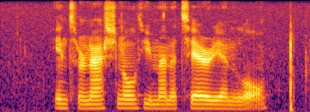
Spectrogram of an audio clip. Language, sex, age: English, male, 19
